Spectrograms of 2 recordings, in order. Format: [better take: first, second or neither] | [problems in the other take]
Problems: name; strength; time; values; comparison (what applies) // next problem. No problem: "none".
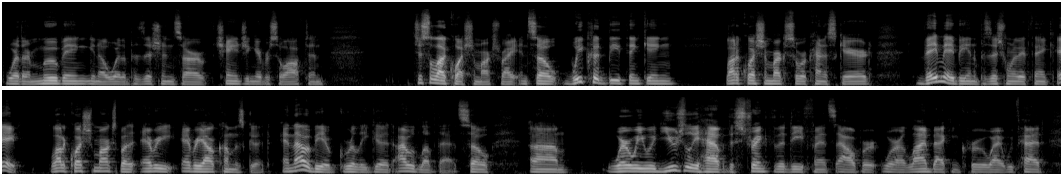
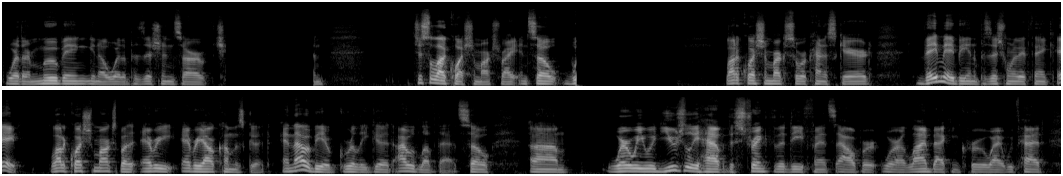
first | audio cutting out; at 2 s for 1 s and at 5.5 s for 1 s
